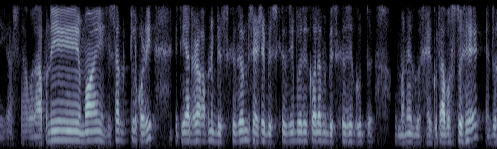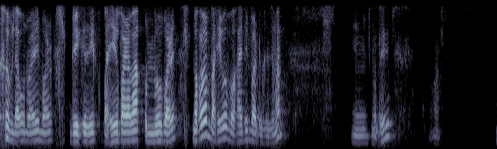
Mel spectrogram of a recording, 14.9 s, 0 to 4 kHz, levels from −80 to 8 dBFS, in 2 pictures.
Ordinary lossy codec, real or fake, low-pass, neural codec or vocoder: none; real; 3.6 kHz; none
